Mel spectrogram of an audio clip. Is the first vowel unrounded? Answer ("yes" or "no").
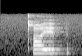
yes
